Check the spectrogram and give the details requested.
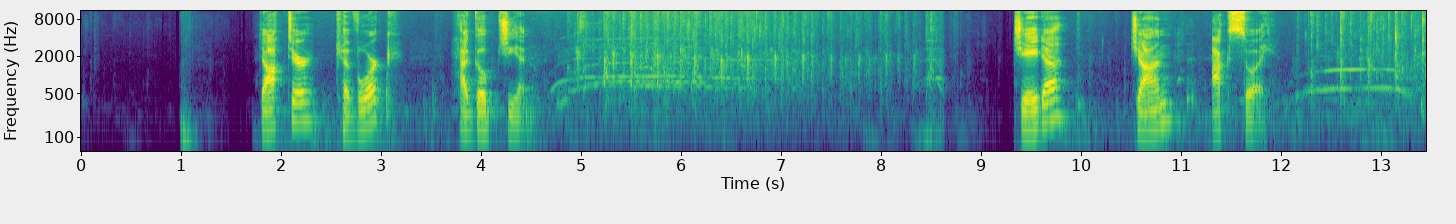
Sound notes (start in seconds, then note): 0.0 applause; 12.1 applause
